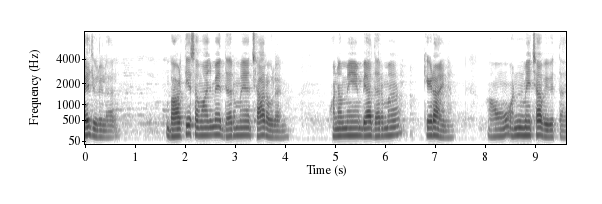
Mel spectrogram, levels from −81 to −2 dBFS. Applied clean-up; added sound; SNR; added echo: none; none; none; none.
